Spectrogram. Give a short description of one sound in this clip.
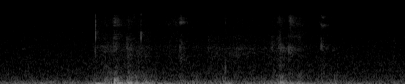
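A cat shifts about on a rustling blanket.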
